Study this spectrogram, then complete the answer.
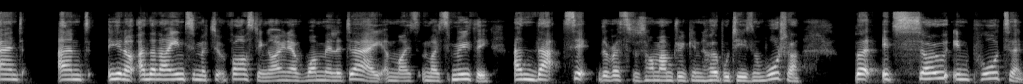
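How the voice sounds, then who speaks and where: An ordinary speaking voice, this woman talks at a fairly quick pace with a fairly high pitch and ordinary pitch variation. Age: 50s. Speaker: talk show host and yoga teacher. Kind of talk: casual interview chat.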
